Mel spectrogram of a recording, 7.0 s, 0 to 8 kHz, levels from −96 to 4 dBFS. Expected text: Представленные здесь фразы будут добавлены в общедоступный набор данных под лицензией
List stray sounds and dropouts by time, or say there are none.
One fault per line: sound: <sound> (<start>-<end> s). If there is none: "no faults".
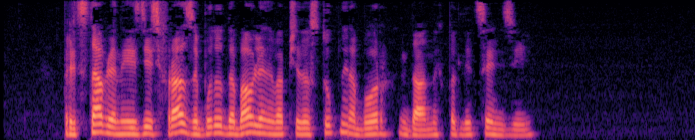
no faults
